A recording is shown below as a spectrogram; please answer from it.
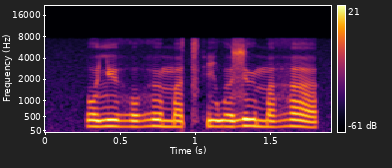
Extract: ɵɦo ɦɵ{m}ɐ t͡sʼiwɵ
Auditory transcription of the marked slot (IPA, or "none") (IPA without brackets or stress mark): m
